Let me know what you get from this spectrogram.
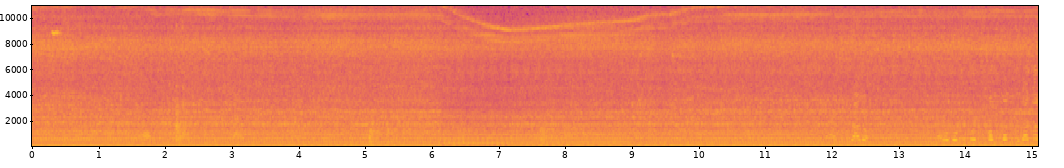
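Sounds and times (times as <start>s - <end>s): diesel excavator engines running: 0.0s - 15.0s.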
